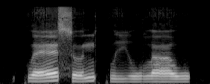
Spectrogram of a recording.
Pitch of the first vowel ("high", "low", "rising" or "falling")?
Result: rising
